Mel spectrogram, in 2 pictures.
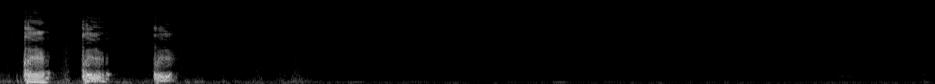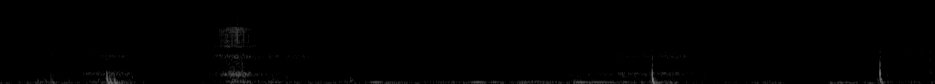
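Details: Cough in an adult with COVID-19: three harsh coughs in quick succession, then near silence.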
